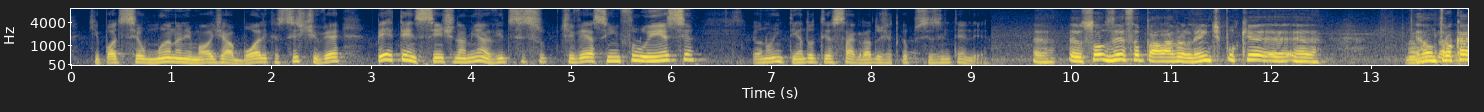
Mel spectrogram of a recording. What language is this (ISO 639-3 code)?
por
